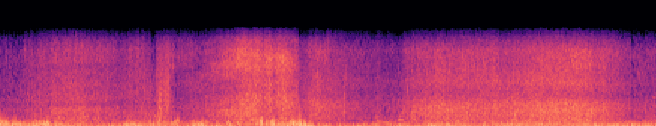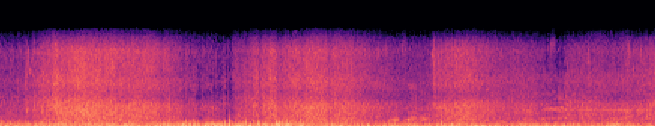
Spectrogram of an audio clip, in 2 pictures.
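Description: Strong wind blusters across open water outdoors.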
